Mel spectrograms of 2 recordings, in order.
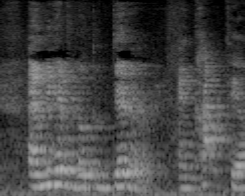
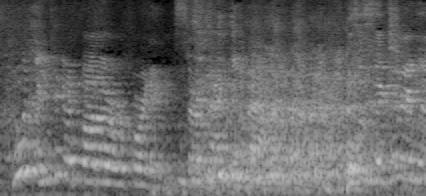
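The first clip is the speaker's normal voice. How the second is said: laughing loudly while telling off a man who is recording; laughing half-scold at the camera; laughing protest; 6 semitones higher, 9 dB louder than usual. Real, not acted. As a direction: laugh through a mock complaint.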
